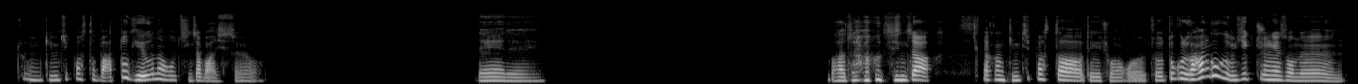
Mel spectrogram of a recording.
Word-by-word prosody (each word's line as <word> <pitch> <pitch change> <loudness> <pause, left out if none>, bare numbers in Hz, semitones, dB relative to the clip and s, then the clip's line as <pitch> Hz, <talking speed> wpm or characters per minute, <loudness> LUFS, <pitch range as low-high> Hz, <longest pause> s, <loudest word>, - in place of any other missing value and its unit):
좀 215 -7 -7
김치 205 +6 -6
파스타 235 -3 -6
맛도 320 +9 0
개운하고 210 0 +2
진짜 180 -2 -4
맛있어요. 165 +1 -7 2.1
네네. 165 -2 -3 2.8
맞아요. 175 0 0 0.4
진짜. 200 -1 +4 0.5
약간 215 0 0
김치 190 +1 -5
파스타 215 -6 +3
되게 175 -2 -4
좋아하고요. 160 - -5
저 185 - -4
또 265 +7 -3
그리고 255 -3 +5
한국 355 - +5
음식 245 +2 -2
중에서는 170 -8 0
195 Hz, 230 characters per minute, -25 LUFS, 170-225 Hz, 2.8 s, 그리고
